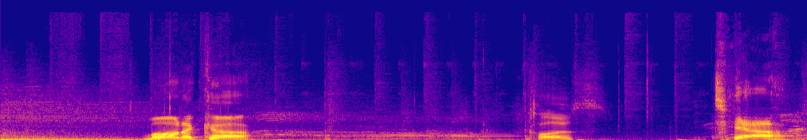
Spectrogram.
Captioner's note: audience exclaims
